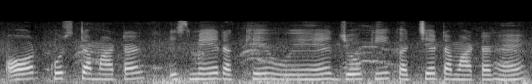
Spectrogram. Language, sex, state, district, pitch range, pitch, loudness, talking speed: Hindi, female, Uttar Pradesh, Lucknow, 230-255 Hz, 245 Hz, -14 LUFS, 135 wpm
